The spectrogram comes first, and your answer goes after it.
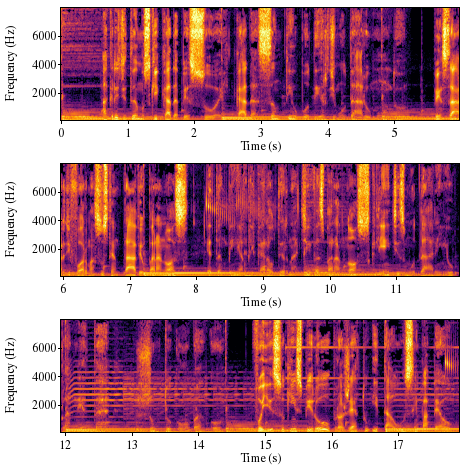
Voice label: portuguese brazilian corporate videos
